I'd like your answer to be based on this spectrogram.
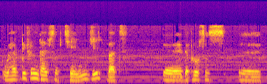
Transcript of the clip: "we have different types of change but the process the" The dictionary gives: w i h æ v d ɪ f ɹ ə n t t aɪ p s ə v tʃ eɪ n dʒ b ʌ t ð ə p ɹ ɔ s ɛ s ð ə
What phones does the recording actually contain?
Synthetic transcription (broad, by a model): w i h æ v d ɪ f ɹ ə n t t aɪ p s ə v tʃ eɪ n dʒ b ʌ t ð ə p ɹ ɔ s ɛ s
